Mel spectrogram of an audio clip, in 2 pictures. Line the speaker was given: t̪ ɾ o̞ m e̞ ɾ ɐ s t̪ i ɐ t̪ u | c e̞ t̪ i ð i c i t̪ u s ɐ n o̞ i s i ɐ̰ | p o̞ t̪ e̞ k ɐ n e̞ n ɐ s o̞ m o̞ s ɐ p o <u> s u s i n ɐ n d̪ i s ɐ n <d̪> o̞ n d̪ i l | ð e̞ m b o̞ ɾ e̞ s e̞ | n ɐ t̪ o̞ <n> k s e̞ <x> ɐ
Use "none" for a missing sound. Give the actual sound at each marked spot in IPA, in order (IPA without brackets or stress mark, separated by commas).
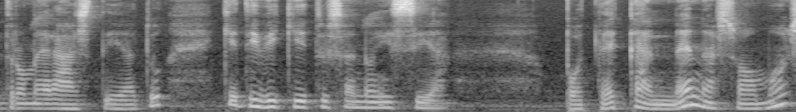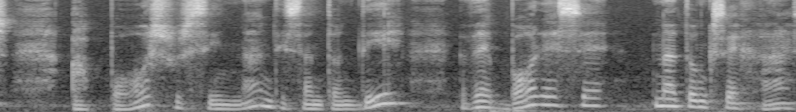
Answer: o, t̪, ŋ, x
